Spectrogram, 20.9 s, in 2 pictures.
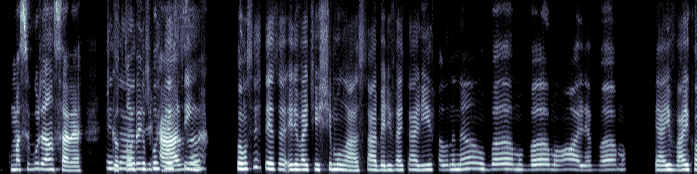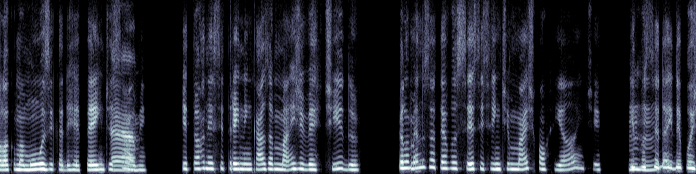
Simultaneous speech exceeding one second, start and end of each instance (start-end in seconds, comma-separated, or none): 1.6-3.0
